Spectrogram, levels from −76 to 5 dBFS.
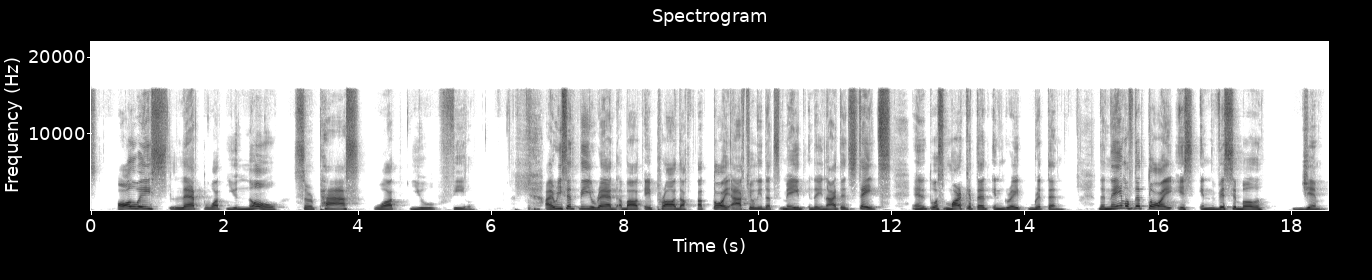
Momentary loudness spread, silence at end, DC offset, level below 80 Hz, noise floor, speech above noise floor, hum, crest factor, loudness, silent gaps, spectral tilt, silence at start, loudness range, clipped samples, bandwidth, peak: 9 LU; 0.05 s; under 0.1%; -48 dBFS; -48 dBFS; 32 dB; none; 14 dB; -16 LUFS; none; -4.5 dB/octave; 0 s; 3 LU; under 0.1%; 16.5 kHz; -2 dBFS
